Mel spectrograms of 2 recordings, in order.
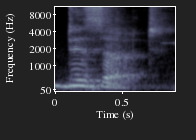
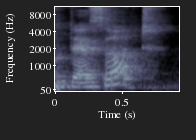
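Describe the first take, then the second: First: Dessert as di-ZURT; the sweet dessert. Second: Desert as DEZ-ert, slowly; the sandy desert. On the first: Teacher sums up the contrast, dessert as di-ZURT. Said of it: "syllable किस पे stress करेंगे". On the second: Teacher sums up the contrast, desert as DEZ-ert. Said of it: "डेजर्ट आपका रेगिस्तान". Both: Shown as a demonstration.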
